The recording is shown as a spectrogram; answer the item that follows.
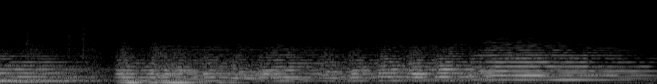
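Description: Orchestral film score with brass holding long sustained chords. About a second in, the music drops away briefly, then comes back with a sudden low swell and carries on with the brass.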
